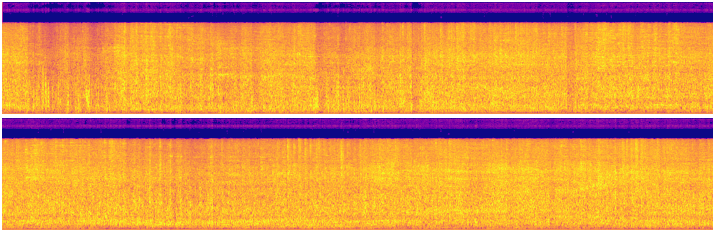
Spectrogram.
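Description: Empty double-stack intermodal well cars of a freight train rolling past close by: a steady wheel-on-rail rumble with the clickety-clack of wheels striking rail joints.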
